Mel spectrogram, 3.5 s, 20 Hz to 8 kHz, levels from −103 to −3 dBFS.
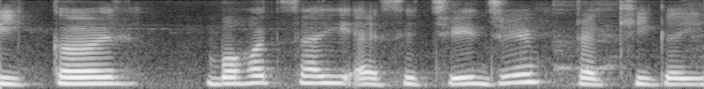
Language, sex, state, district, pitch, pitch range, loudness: Hindi, female, Odisha, Sambalpur, 210 Hz, 195-225 Hz, -15 LUFS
